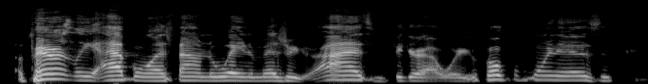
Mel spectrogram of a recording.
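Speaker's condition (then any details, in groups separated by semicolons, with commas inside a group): Cerebral palsy; trouble focusing with VR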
